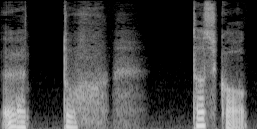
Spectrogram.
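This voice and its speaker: A male actor playing a gentle, devoted supernatural young man in an ASMR role-play of intimate bedside pillow talk, soft and hesitant. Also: mid-range voice, huge pitch swings, drawn-out words, no room sound, studio quality, heavily acted. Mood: dazed, hushed. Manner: soft, tender, breathy, hesitant.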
